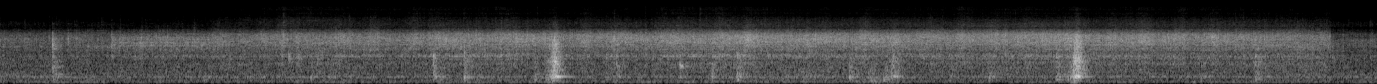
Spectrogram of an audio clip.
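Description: Chili and garlic paste stir-fries in a pan for a Bengali kochuri dish, a steady close sizzle with occasional scraping stirs and clinks, no voices.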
